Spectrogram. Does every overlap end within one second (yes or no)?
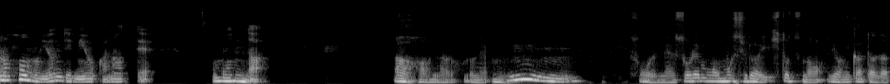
yes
